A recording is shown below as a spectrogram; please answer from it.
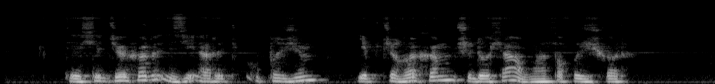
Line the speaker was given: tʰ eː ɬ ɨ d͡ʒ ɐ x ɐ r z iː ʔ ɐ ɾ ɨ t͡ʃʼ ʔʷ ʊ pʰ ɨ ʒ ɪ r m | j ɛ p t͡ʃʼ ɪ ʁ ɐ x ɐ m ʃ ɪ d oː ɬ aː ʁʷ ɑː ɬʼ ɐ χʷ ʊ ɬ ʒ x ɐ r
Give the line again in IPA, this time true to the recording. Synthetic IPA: tʰ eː ɬ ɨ d͡ʒ ɐ x ɐ r z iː ʔ ɐ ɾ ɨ t͡ʃʼ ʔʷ ʊ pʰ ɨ ʒ ɪ m | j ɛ p t͡ʃʼ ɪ ʁ ɐ x ɐ m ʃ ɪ d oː ɬ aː ʁʷ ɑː ɬʼ ɐ χʷ ʊ ʒ x ɐ r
